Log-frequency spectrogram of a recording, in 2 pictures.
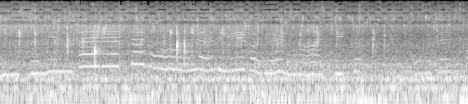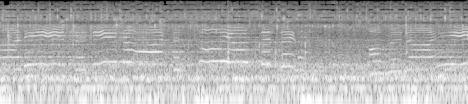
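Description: Crab masala sautéing in hot oil, a steady dense sizzle and frying crackle with stirring clinks throughout, close and continuous.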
